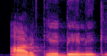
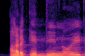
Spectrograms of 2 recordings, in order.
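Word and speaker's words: arachidic: इसी तरह से एक और एग्जांपल है आर्किडीनिक एसिड। आर्किडीनोइक नहीं, आर्किडीनिक एसिड। आर्किडीनोइक अलग चीज है।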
